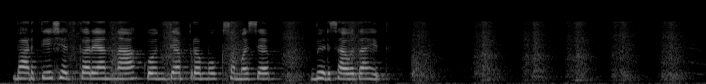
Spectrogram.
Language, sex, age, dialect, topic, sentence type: Marathi, female, 18-24, Standard Marathi, agriculture, question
